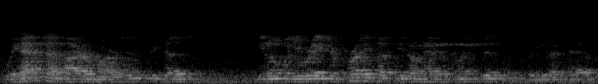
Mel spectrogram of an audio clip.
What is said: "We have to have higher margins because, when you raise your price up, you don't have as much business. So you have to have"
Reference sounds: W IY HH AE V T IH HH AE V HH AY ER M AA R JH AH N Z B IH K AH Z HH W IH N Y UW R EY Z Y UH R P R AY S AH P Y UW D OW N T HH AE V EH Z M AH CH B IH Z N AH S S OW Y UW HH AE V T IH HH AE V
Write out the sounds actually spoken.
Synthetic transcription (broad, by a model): W IY HH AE F T IH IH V AY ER M AA R JH AH N Z B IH K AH Z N W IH N Y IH R EY Z Y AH R P R AY S AH P Y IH D OW N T HH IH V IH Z M AH CH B IH Z N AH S S OW Y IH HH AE F T IH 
